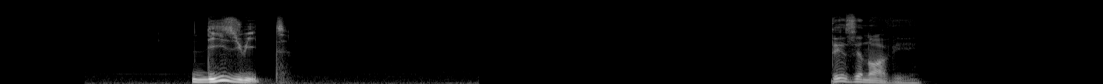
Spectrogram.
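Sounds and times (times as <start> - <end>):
faint steady tone: 2.9 - 7.8.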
